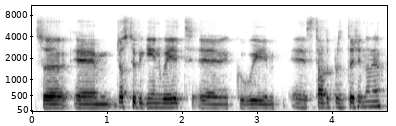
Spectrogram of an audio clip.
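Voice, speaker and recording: A man's voice: medium pitch, fairly even intonation, normal speed, fairly bright tone. A man from Colombia giving an online conference talk, hesitant, with many fillers and restarts, over muffled video-call audio. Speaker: presenter.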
